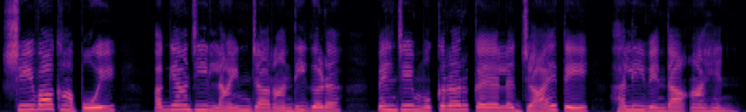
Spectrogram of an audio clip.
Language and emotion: Sindhi, neutral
